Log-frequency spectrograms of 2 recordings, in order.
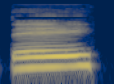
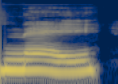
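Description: First: The word begins with a d-like sound. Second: The word begins with a clear n sound. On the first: "Why do you say they?" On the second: "yes is nay"

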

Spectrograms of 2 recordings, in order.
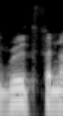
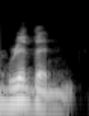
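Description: First: The name is said with a th sound. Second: The name is said with a v sound. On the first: "I still slip and say Ruthven a lot" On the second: "Or Riven"

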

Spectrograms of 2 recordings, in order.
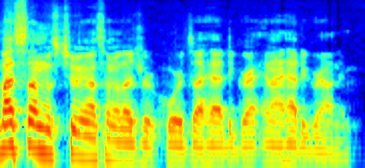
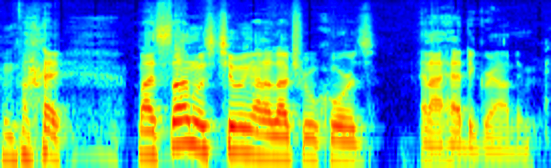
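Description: First: It is said at a normal pace. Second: It is said slowly and deliberately.

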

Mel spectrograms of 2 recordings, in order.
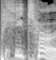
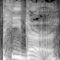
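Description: First: The middle consonant is a crisp T sound. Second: The middle consonant is a D sound. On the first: The speaker calls it wrong. "it's not Peter" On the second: The speaker calls it right. "it's like Peterson, but with a D"

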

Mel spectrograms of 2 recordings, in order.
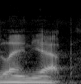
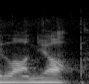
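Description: First: It is pronounced the general, non-Louisiana way. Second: It is pronounced the South Louisiana Cajun way. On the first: "If you're not from Louisiana, you'd probably say lanyap" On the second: "the Cajuns in South Louisiana say lanyap"

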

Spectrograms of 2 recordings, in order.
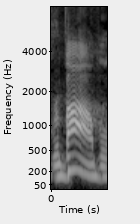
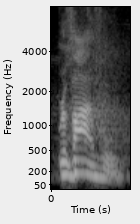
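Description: First: It is said in a Southern accent. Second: It is said in a neutral accent.

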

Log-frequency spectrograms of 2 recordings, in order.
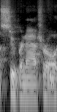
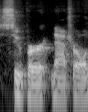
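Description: First: It is said as one single joined word. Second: It is said as two separate words, super natural. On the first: It was beyond the natural world. The speaker calls it wrong. "not supernatural" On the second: It was extremely natural. The speaker calls it right. "That's two words"

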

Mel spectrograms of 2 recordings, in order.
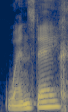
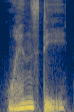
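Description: First: It is said in a plain everyday pronunciation. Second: It is said in an old-fashioned elderly pronunciation. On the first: "instead of Wednesday" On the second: "You start saying Wednesday"

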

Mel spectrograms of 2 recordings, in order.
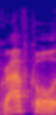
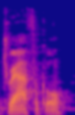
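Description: First: The word begins with a hard G sound. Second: The word begins with a J sound. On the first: The speaker calls it right. "graphical is pronounced with a G" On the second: The speaker calls it wrong. "not a J as in graphical"

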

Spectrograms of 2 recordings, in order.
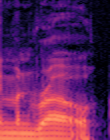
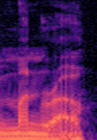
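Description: First: The stress is on the second syllable. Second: The stress is on the first syllable. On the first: The speaker calls it right. "I stress the Ro" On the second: The speaker calls it wrong. "I don't say Munro"

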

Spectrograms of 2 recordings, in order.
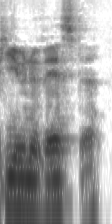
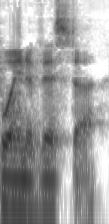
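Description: First: Buena is said the way locals say it. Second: Buena is said the standard Spanish way. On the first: This is how the town's residents say the name. "they get mad at you if you don't pronounce it Buena Vista" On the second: This is how the name should be pronounced. "Which is, you know, what it should be"

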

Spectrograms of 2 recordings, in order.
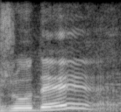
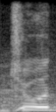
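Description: First: The name is said with a Romanian pronunciation. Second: The name is said with a British pronunciation.

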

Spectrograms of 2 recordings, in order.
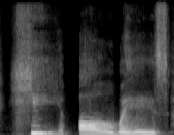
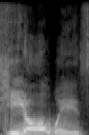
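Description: First: It is said in a fond, affectionate tone. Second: It is said in an irritated, negative tone. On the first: The habit is seen as endearing. "oh, he's so cute" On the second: The habit is seen as a complaint. "the attitude flips and the tone flips"

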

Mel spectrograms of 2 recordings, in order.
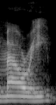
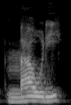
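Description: First: The word has the usual English pronunciation. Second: The word has the native Māori pronunciation. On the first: This is how English speakers commonly say it. The speaker calls it wrong. "We say Maori" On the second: This is how the people themselves say it. The speaker calls it right. "the correct pronunciation is Maori"

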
